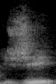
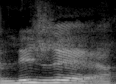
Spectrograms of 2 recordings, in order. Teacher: on ouvre le E et on prononce le R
